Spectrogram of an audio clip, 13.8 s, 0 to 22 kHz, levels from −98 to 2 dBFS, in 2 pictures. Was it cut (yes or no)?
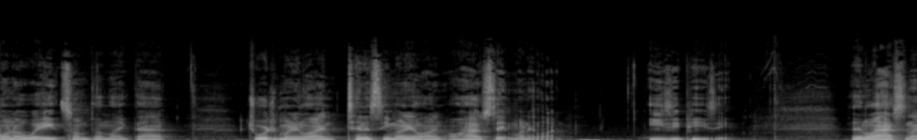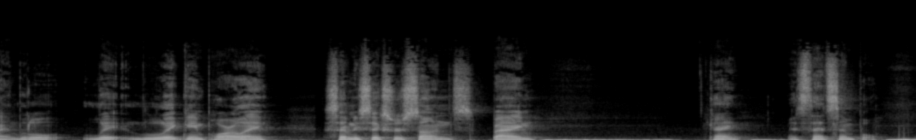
yes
